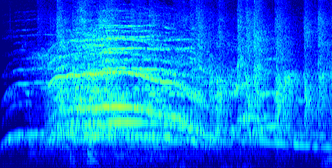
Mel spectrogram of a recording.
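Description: An audience erupts in applause mixed with loud cheering and high whoops, applauding to vote for the contestant who explained it best in a game; a dense, sustained roar that swells and holds for a few seconds.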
